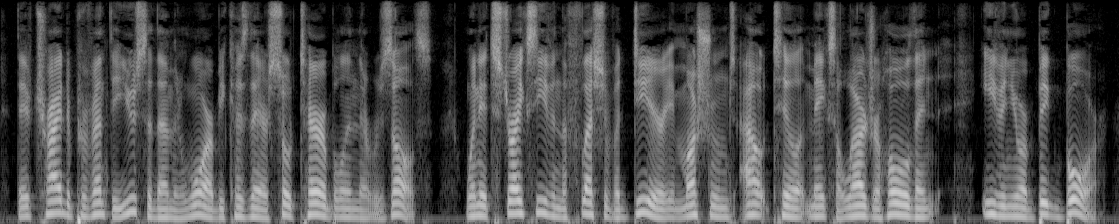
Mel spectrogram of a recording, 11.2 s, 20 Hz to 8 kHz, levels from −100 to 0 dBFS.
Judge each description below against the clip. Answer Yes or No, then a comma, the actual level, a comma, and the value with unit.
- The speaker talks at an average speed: No, fast, 220 wpm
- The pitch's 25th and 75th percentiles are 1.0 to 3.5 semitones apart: No, average, 4.6 semitones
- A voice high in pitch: No, low, 130 Hz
